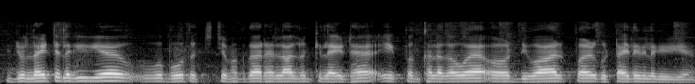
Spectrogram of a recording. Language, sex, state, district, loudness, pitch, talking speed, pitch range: Hindi, male, Bihar, Begusarai, -16 LUFS, 140 Hz, 240 wpm, 140-145 Hz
